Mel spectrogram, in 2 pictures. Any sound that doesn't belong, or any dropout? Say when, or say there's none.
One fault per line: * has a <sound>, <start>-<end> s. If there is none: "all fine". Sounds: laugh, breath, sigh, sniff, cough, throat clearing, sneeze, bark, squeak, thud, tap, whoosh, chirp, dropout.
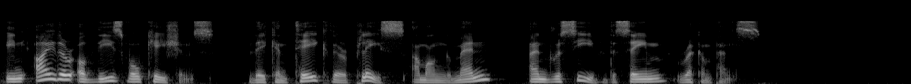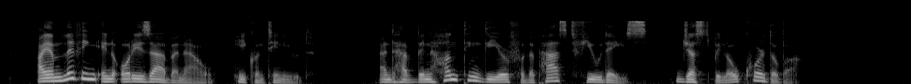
all fine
